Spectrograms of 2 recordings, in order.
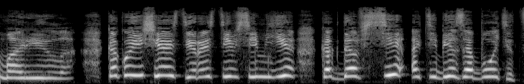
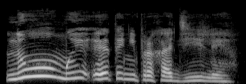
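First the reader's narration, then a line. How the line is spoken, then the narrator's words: Sad sigh. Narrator (Russian): грустно вздохнула Марилла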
